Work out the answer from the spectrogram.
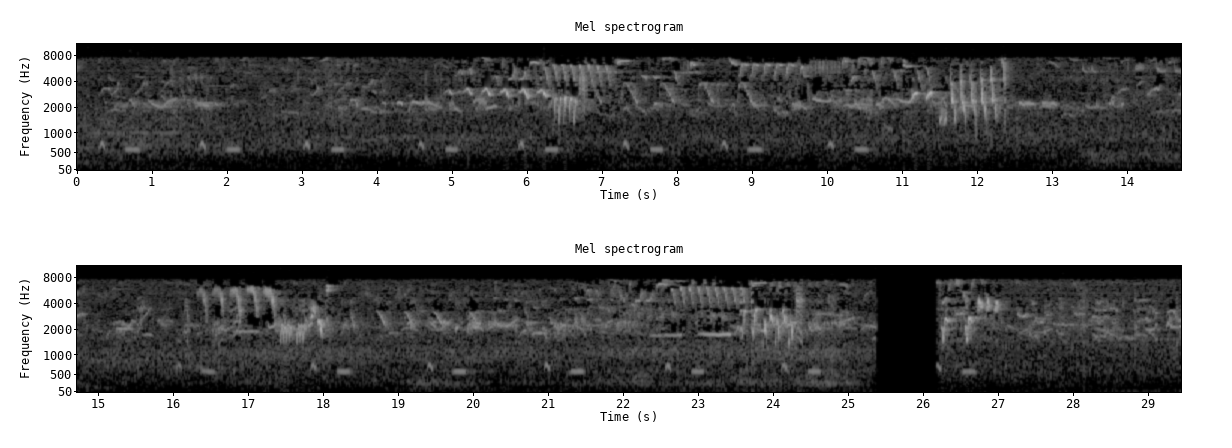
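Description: Faint birdsong: several birds chirping and trilling in short phrases, with a soft note repeating about twice a second underneath. The sound cuts out completely for about half a second near the end.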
